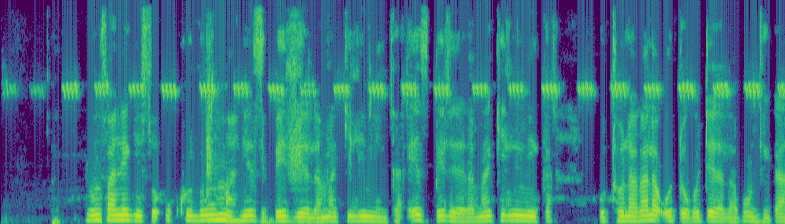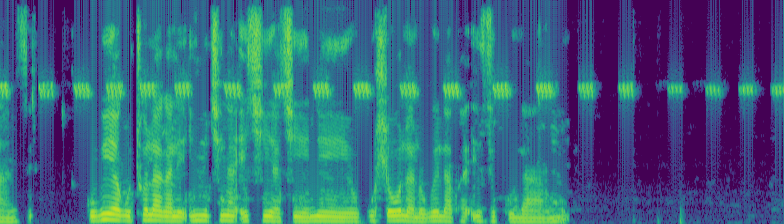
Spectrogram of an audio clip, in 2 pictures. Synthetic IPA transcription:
lum̩faneɣisɔʔukʰulumaŋezib̥ʱɛɮɛlalamakʼilinik̬ʰʼa̰ʔezib̥ʱɛɮɛlalamakʼilinik̬aɣutʰɔlaɣala̰ʔɔd̥ʱɔɣɔtʼɛlalaβɔŋiɣaːzʼiɣuβujaɣutʰɔlaɣalɛʔimit͡ʃʼinaʔet͡ʃʼijat͡ʃʼijɛnɛjɔɣuɬɔlalɔɣwɛlapʰaʔiziɡ̥ʱulaːnɛ

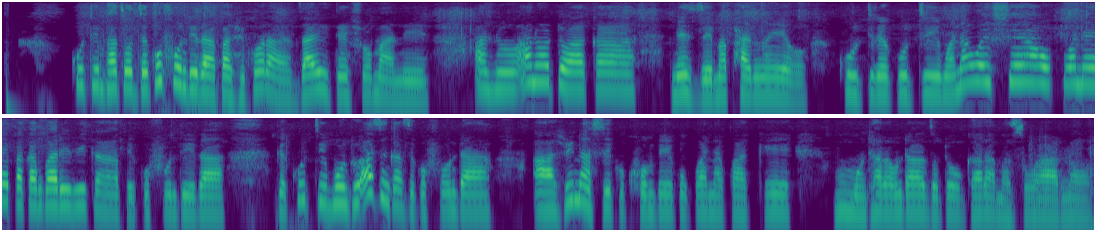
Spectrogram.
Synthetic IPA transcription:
kutimpʰat͡so̞d͡ze̞kufundiɾapaʐiko̞ɾad͡zaite̞ʃo̞maːnianuano̞to̞akane̞ze̞mapʰaŋ͡ǀweokutiɾe̞kutimwanawe̞ʃe̞aupo̞ne̞pakamwaɾirikape̞kufundiːraŋɡekutimuntʰuasiŋɡazikufundaaʐinasikukʰo̞mbe̞kukwanakwake̞ | muntʰaɾaundad͡zoto̞ɡʱaɾamazuwaːno̞

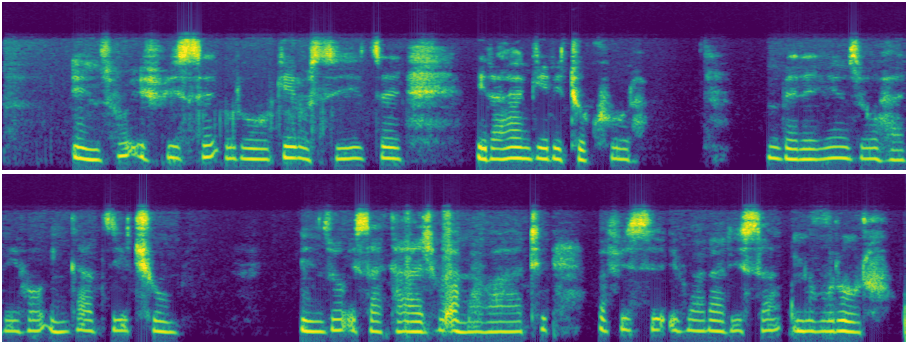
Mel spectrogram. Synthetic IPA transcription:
inzuifise̞uɾuɡiɾusize̞ | iɾaːŋɡiɾitʰukʰuɾa | mbe̞ɾe̞jinzuɦaɾiɦo̞iŋɡazit͡ʃumi | nzuʔisakʰaʒɡweamaβaːtʰi | afise̞ʔiβaɾaɾisanuβuɾuɾu

